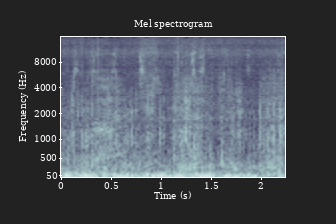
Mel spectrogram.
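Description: Mountain bike coasting fast down a dirt singletrack, its rear freehub ratcheting in a dense run of clicks, over the steady rumble of tyres and bike on rough ground.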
